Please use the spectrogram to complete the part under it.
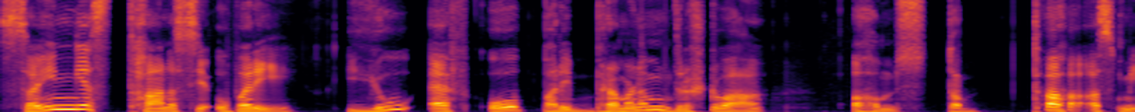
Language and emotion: Sanskrit, surprised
